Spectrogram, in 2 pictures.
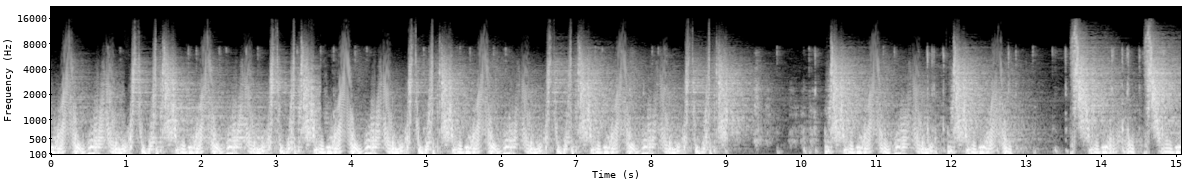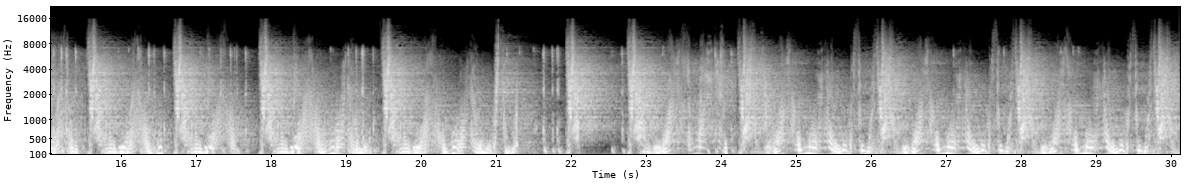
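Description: Harmor synth bass, distorted through waveshapers and band-passed with automated, sweeping filter frequencies, playing back as a loop of rapid stabs with reverb on it. It drops out briefly twice, about ten and thirteen seconds in.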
